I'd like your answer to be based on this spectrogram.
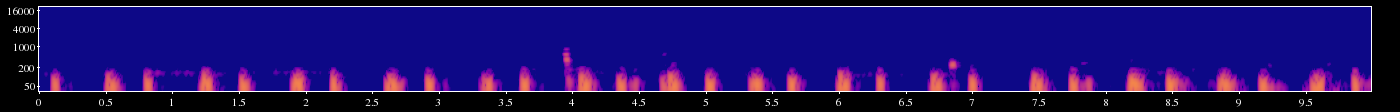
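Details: Steady lub-dub heartbeat at about 90 beats a minute, recorded through a cheap acoustic stethoscope, with a few faint rustles; heart sounds.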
